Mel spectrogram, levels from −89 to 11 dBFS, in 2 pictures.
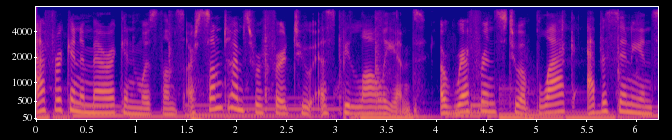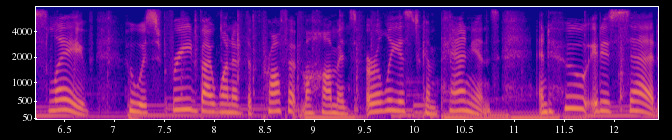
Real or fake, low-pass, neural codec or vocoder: real; 7.2 kHz; none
